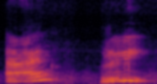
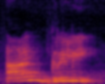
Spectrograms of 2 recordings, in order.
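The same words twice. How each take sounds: First: "Ang, really" in two separate beats with a clear gap; broken into syllables. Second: Said in the usual way. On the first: Shown as a demonstration. Teacher breaking a word in two for children, "Ang... really" syllable by syllable. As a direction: split "Ang" from "really", each stressed evenly. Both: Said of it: "Break this word into two".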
